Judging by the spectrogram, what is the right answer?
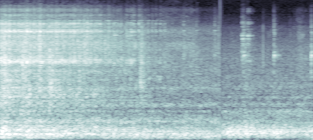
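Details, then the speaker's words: Old chain-driven snow blower after new fuel line and clamp, idle plus low- and high-speed mixture adjustments; previously wouldn't run, now not leaking fuel; steady engine with loose clattering from worn spinning parts but even beat, running good. "Alright, that's actually running pretty good, even though it sounds like hell. The reason it sounds like hell is because all these spinning parts moving around and that, and they're pretty beat up."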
